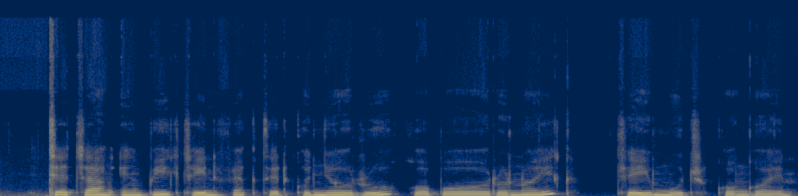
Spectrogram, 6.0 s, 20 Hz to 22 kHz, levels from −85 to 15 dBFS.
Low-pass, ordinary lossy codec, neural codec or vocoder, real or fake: 19.8 kHz; Opus, 32 kbps; none; real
